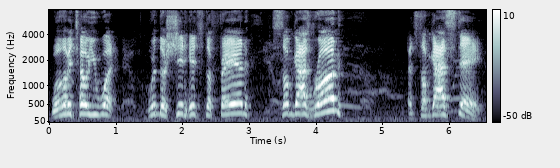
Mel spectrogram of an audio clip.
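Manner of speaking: slow, loud gruff colonel speech; Frank Slade. Acted. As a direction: drag each phrase out like a war hero. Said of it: "Lieutenant Colonel Frank Slade".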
